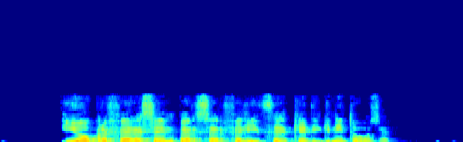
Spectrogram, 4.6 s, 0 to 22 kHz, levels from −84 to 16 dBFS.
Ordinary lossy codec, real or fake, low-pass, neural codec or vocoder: MP3, 64 kbps; real; 7.2 kHz; none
